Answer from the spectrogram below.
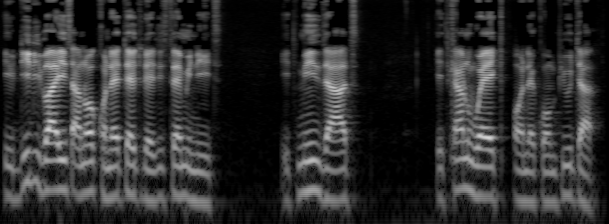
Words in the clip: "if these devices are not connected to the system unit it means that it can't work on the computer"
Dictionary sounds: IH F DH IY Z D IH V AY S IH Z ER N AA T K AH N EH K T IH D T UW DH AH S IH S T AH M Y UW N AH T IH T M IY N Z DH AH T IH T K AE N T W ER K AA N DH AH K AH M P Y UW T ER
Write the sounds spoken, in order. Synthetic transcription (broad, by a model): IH F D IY D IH V AY S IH S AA N AA T K AH N EH K T IH D T UW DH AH S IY S T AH M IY N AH T IH T M IY N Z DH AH T IH T K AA N W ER K AA N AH K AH M P Y UW T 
